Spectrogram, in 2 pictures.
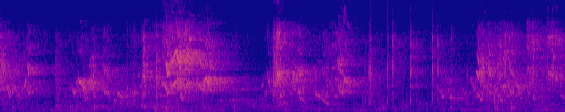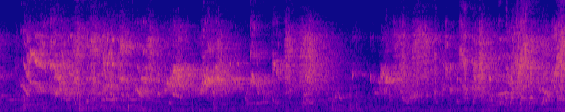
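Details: Two budgerigars keep up a busy stream of high, scratchy warbles and squawks, coming in waves with brief quieter gaps between bursts.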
